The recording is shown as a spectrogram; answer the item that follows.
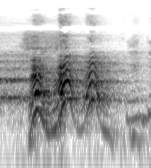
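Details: Male Border Collie-Australian cross, seven years old, kept as a house dog in Milan, Italy, during obedience training with treats: three quick loud barks in a row, with a person giving commands around them.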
